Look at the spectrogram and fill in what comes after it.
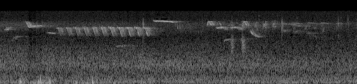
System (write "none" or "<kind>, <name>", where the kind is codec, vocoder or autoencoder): none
